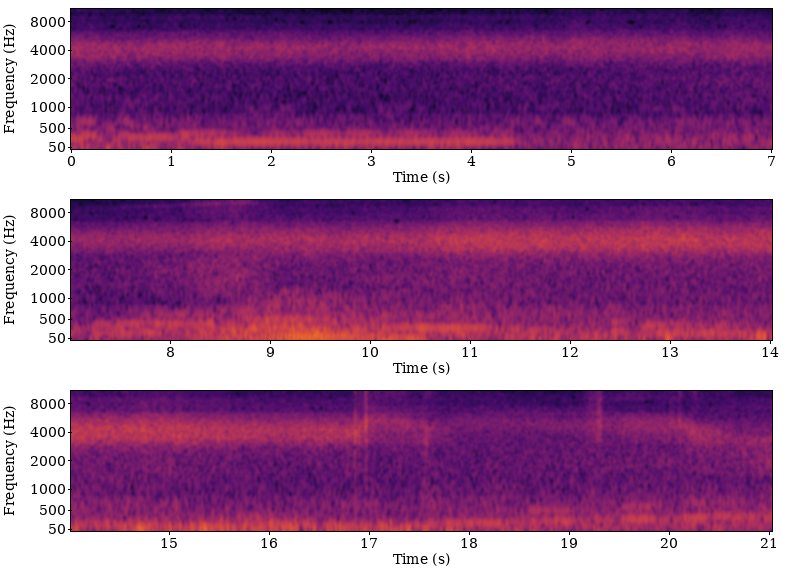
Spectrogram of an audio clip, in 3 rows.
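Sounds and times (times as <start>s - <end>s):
river rushing over rapids: 0.0s - 21.0s
soft background music: 0.0s - 21.0s
vehicle passing by: 7.0s - 14.9s, 18.2s - 21.0s.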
